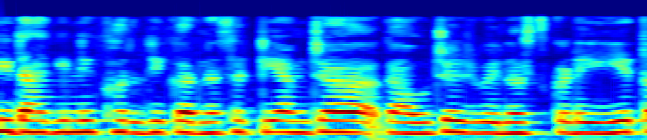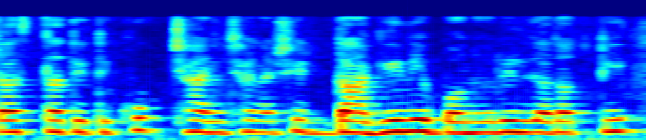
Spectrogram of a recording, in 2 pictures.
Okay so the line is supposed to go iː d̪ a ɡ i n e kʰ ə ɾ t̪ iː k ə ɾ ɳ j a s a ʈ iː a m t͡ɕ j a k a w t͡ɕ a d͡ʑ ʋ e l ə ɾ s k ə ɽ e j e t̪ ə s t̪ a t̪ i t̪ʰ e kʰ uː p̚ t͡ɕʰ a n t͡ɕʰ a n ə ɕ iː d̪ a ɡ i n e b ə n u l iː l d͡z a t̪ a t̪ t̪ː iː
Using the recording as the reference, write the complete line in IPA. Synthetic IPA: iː d̪ a ɡ i n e kʰ ə ɾ d̪ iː k ə ɾ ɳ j a s a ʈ iː a m t͡ɕ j a ɡ a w t͡ɕ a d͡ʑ ʋ e l ə ɾ s k ə ɽ e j e t̪ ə s t̪ a t̪ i t̪ʰ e kʰ uː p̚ t͡ɕʰ a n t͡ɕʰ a n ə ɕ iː d̪ a ɡ i n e b ə n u l iː l d͡z a t̪ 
